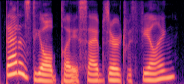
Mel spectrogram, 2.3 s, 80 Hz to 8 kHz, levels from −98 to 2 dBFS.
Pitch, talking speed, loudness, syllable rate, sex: 210 Hz, 235 wpm, -17 LUFS, 6.2 syllables/s, female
